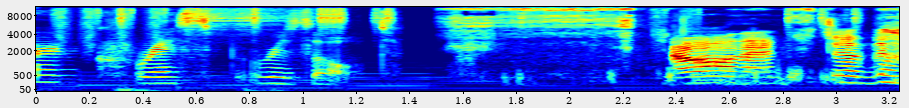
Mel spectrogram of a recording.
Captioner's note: paint spraying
